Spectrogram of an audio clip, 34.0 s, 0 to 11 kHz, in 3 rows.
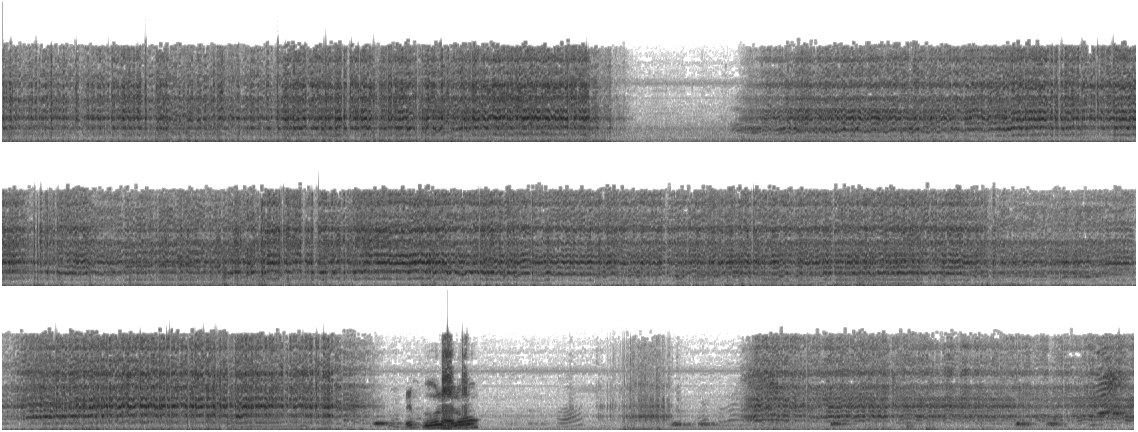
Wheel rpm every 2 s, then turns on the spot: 170, 170, 140, 40, 110, 150, 150, 160, 130, 120, 130, 130, 160, 30, 10, 80, 70.
none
